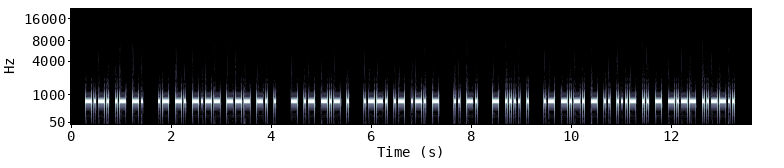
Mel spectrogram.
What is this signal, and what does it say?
Morse code, heard as a keyed tone, about 28 wpm, 700 Hz. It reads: CAN ANYONE TAKE PART IN THE ACTIVITY?
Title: Sentences from Top 1000 Words - Review Part 4 - 28wpm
